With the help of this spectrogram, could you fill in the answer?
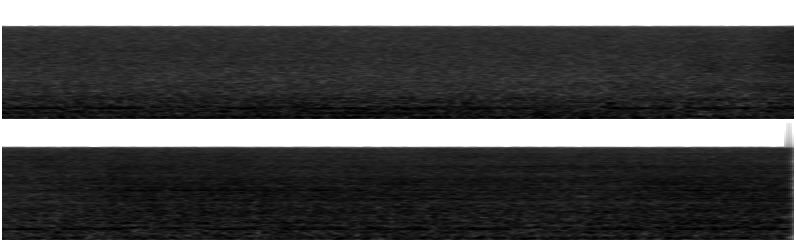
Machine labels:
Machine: slide rail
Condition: normal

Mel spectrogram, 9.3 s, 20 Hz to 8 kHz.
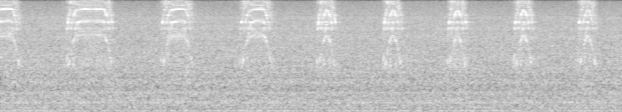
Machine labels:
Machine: slide rail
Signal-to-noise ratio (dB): -6 dB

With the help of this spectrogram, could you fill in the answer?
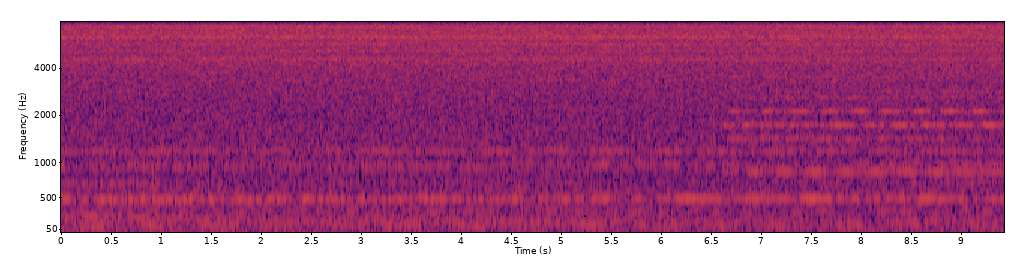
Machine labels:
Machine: fan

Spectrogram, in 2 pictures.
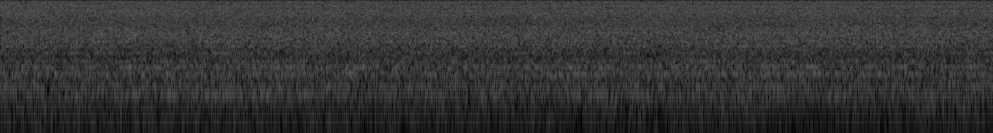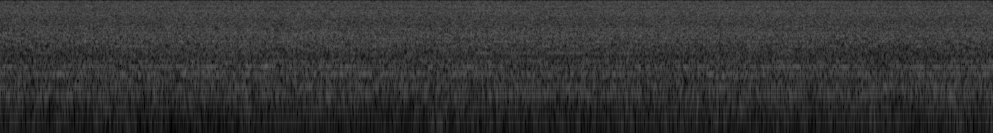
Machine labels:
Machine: fan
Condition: normal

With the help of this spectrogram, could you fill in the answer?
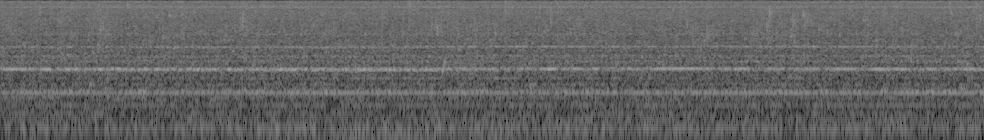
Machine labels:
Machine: pump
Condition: normal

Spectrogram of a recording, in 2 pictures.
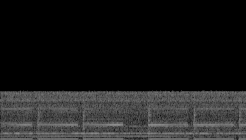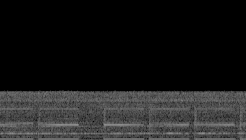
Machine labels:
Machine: slide rail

